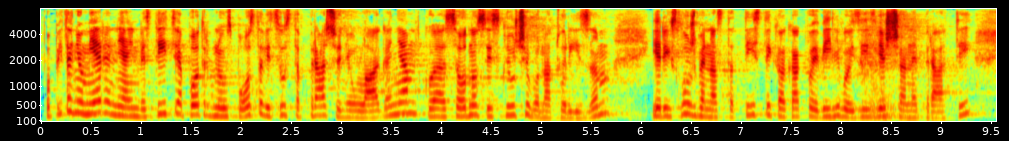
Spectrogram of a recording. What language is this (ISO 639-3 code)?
hrv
